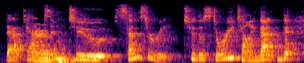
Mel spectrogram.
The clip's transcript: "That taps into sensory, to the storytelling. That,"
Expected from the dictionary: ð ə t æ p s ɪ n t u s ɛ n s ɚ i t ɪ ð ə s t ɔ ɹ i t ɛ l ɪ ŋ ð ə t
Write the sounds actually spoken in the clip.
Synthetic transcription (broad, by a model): ð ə t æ s ɪ n t u s ɛ n s ɚ i t ɪ ð ə s t ɔ ɹ i t ɛ l ɪ ŋ ð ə t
